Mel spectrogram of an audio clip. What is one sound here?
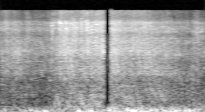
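Sword slashes whoosh in a spinning strike.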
